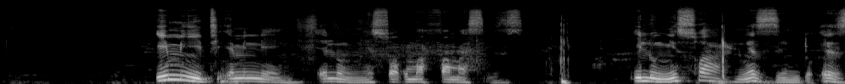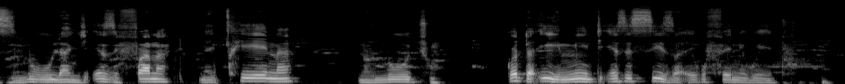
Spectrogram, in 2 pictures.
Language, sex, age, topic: North Ndebele, male, 18-24, health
